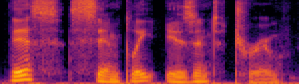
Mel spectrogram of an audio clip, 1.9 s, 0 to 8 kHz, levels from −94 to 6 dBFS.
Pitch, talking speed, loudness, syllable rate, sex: 100 Hz, 130 wpm, -19 LUFS, 3.2 syllables/s, male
